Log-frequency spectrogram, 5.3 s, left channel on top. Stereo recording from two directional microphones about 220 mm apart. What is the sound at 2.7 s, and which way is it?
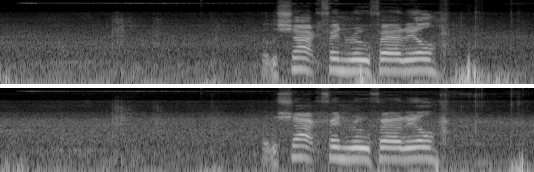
Speech, 15° left (ahead or behind).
